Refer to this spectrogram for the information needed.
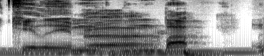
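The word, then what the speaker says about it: Kylian Mbappé: Kylian Mbappe.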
